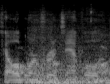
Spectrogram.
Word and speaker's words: Celeborn: I know some of the pronunciation, like Celeborn is pronounced Celeborn, for example, and like Arphidine.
